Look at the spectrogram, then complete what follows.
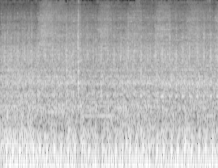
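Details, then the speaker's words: Honda Tiger single-cylinder motorcycle after repairing an intake leak at the carburettor/intake manifold (symptoms were exhaust backfire, hard starting, slow-dropping rpm, dying on throttle): steady even idle while water is poured to check for leaks. "Mesinnya sedang idle, sekarang mari kita coba menuangkan air seperti sebelumnya."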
